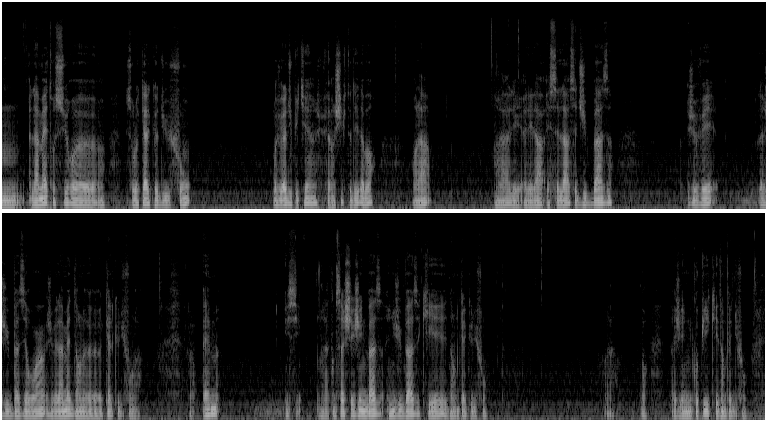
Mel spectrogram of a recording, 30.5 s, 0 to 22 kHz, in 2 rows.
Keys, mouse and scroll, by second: 7.8 shift+d, 23.9 right click.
